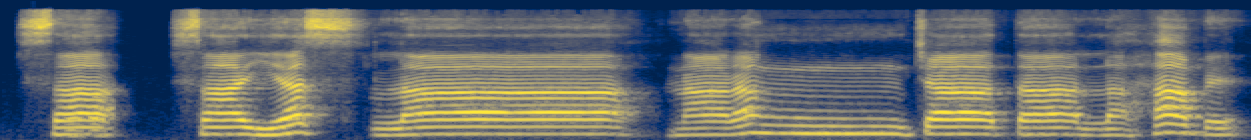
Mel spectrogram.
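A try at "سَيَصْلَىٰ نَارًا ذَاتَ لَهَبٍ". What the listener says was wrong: সায়াস লা আর না তে টান আছে, না রং যাতা না,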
